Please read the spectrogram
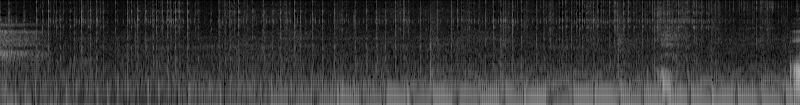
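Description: Fishing reel clicking rapidly and continuously as a hard-fighting fish is played on the rod. A steady low hum with an even pulse comes in about a second and a half in.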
